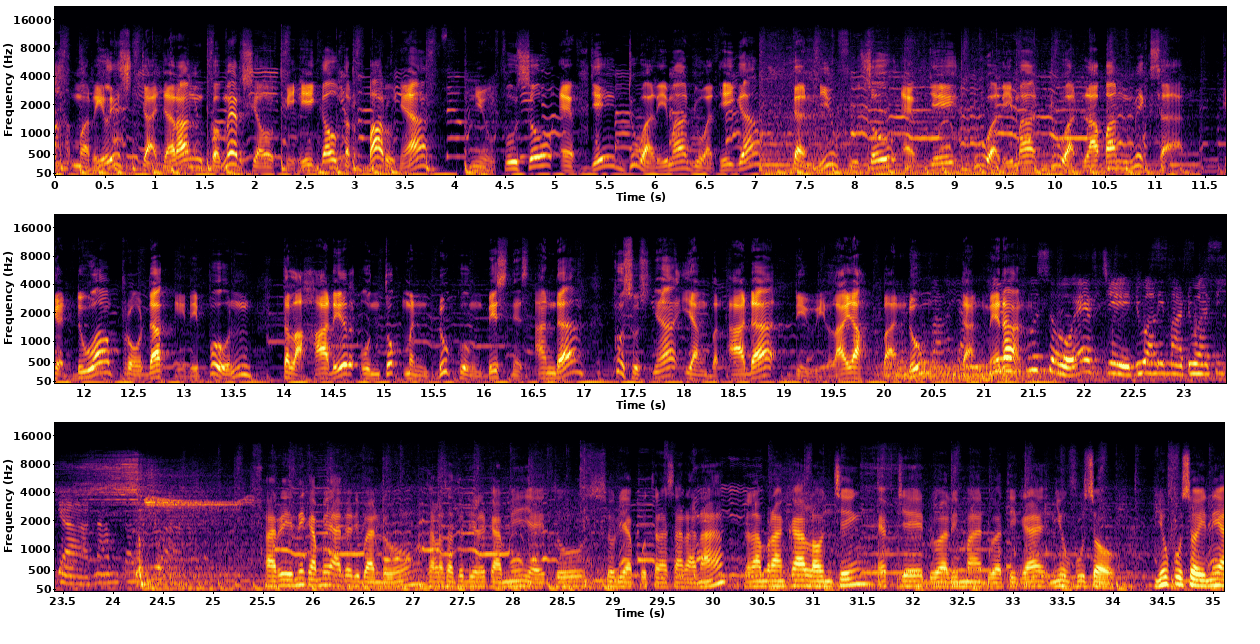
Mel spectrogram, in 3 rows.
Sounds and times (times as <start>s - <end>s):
Speech: 0.0s - 24.3s, 25.6s - 35.1s
Music: 0.0s - 35.1s.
